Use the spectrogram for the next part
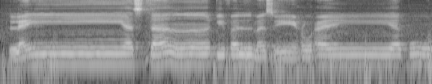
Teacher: نون ساکن کے بعد یا حروف یرملون میں سے ہے تو یہاں پر ادغام مع الغنہ ہوگا، غنہ کر کے پڑھیں گے۔ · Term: اخفا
